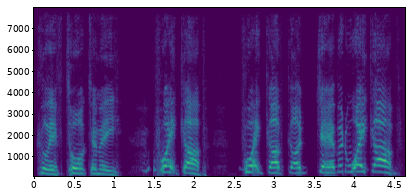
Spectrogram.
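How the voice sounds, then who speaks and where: A man's voice: extremely high pitch, expressive, slow pace, vocal fry, dry recording, clean studio sound, exaggerated voice. A man playing an anxious, caring robot crew member in an audio drama, urgent and emotional. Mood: desperate.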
